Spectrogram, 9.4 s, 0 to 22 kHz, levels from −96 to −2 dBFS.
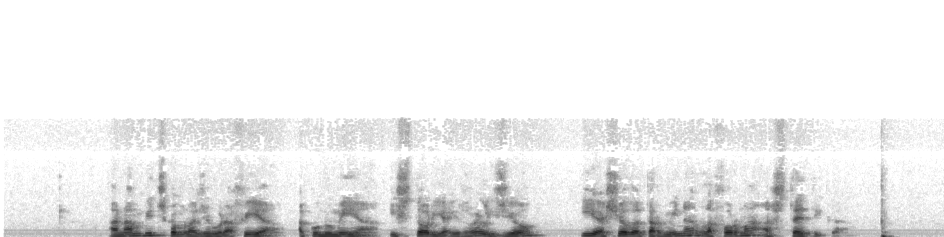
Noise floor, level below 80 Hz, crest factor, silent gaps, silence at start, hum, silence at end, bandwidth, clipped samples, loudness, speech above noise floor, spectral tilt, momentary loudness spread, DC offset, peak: -66 dBFS; -52 dBFS; 18 dB; none; 1.1 s; none; 0.5 s; 11 kHz; under 0.1%; -24 LUFS; 43 dB; -8.5 dB/octave; 15 LU; under 0.1%; -6 dBFS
